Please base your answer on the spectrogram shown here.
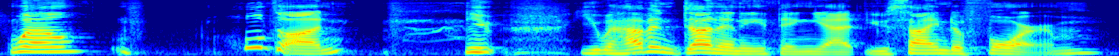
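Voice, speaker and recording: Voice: medium pitch, expressive, takes it slowly, pushed and bright. Sardonic, campy video commentator. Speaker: video essayist, film commentator. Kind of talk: sarcastic comedic commentary.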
